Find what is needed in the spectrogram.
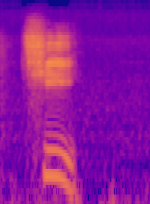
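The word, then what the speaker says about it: qī: ہے، چی، چی، چی۔ تو یہاں، Q-I ہے chi, chi, chi.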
